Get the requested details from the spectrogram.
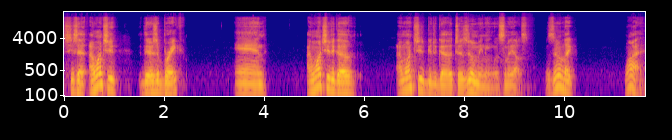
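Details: Adult man with aphasia following a stroke, speaking in conversation.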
